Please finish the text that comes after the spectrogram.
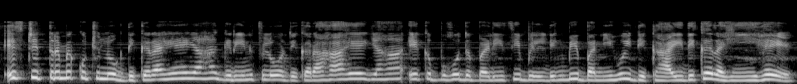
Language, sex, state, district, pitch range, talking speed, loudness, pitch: Hindi, female, Madhya Pradesh, Bhopal, 195-255 Hz, 205 wpm, -15 LUFS, 220 Hz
